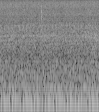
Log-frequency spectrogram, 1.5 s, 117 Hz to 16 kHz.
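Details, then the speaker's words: Veterinary oxygen concentrator (8 L/min model) running, with a flow meter and humidifier: a steady low mechanical hum with a fine pulsing drone as flow is turned up and bubbles show oxygen flowing. "and as we turn that on we should start to see our bubbles appearing in the humidifier to indicate that oxygen is now flowing"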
